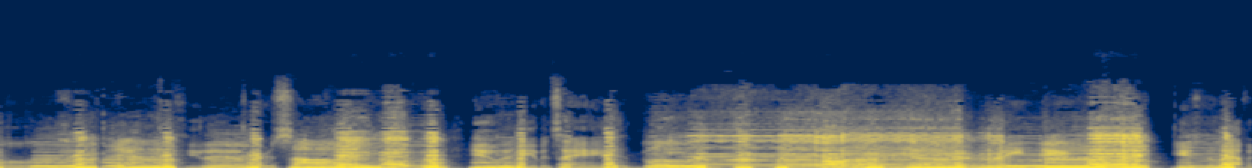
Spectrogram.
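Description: Piano accordion playing a tune, the melody in held chords over a steady bass beat.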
